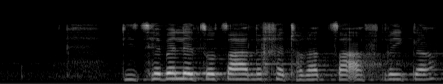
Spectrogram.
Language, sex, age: Southern Sotho, female, 21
